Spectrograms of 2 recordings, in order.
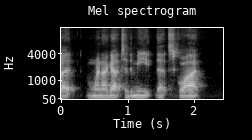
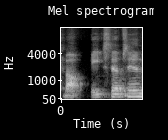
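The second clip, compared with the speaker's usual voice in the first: normal talking voice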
